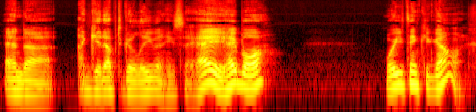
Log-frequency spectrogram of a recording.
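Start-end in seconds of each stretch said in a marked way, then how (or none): 1.9-4.6 higher, louder call to a customer; lightly voiced barber's challenge. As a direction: call out a retold challenge to someone leaving. Armed barber stops departing customer.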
